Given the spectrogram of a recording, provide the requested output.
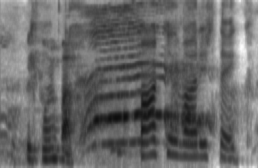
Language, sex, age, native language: Icelandic, female, 10, Icelandic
